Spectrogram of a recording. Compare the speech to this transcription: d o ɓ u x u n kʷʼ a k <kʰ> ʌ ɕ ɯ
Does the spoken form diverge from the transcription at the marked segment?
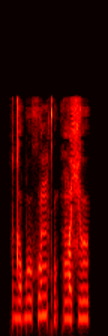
yes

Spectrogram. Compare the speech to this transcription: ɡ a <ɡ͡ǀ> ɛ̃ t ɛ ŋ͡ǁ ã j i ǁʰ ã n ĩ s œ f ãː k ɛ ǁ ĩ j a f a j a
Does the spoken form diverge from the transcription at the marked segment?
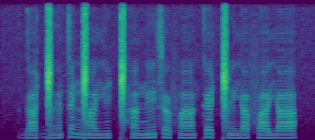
yes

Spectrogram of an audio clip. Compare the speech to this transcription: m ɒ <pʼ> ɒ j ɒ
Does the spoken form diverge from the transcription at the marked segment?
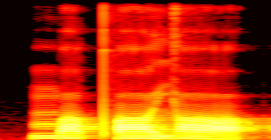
no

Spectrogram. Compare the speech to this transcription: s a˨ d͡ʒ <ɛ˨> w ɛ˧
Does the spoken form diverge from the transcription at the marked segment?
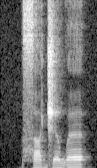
no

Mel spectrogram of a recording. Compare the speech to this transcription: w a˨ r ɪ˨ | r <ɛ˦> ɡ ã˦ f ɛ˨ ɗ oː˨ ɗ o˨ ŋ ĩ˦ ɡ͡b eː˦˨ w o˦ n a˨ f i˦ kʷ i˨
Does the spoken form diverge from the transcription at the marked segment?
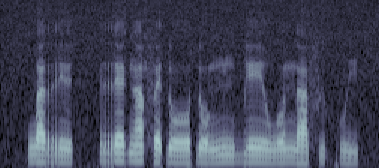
no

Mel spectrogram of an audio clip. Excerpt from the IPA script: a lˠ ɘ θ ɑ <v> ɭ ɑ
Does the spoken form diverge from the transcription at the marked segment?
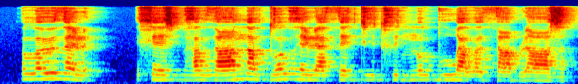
yes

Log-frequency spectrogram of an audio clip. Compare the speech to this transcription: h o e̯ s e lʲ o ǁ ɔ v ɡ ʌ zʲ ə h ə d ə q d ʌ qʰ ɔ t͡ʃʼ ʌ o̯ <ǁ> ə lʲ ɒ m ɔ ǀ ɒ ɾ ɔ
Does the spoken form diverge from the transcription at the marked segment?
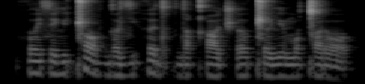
no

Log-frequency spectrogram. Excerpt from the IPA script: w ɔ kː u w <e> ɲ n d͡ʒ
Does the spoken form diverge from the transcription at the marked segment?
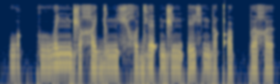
yes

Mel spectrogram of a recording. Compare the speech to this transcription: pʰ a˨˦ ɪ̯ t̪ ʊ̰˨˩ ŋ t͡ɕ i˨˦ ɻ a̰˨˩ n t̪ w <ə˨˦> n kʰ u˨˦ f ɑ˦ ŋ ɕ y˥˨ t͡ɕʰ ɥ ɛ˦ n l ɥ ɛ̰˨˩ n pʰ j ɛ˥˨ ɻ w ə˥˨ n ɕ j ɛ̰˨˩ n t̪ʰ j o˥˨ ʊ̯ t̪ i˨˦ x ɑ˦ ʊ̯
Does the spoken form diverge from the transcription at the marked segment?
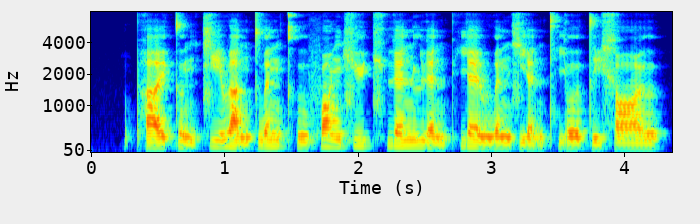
yes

